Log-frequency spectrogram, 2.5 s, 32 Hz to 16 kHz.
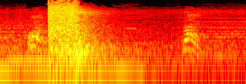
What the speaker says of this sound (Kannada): ಪೊಲೀಸರು 3 ಸುತ್ತು ಗುಂಡು ಹಾರಿಸಿ ಗೌರವ ಸೂಚಿಸಿದರು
